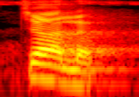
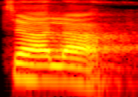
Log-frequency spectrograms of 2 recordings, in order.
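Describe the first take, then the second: First: चालक with a brief vowel before क; short final "a". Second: चालाक said loud, second vowel held; long "aa" vowels. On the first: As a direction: keep the second vowel of चालक short, pitch falling. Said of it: "ए के उच्चारण में कम समय लगता है". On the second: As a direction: stretch the "aa" before क in चालाक. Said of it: "इससे थोड़ा अधिक समय लगता है". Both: Shown as a demonstration.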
